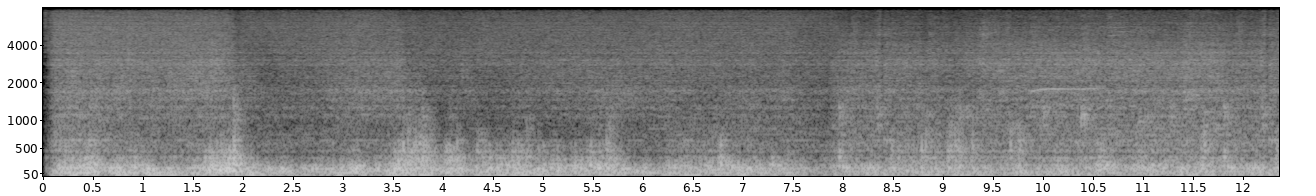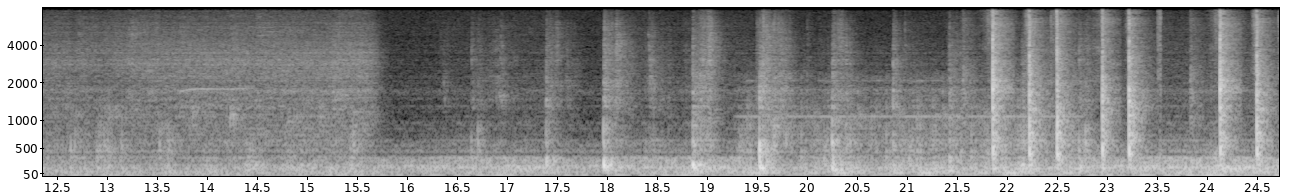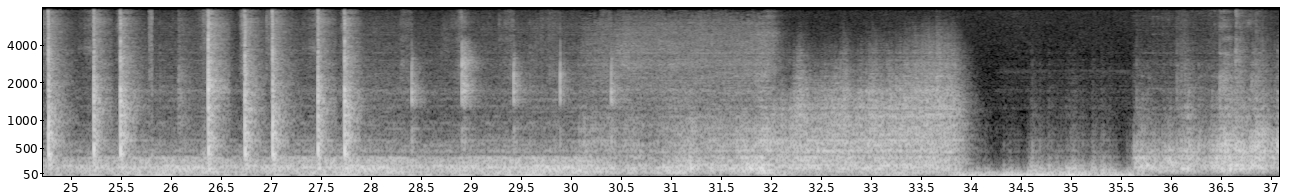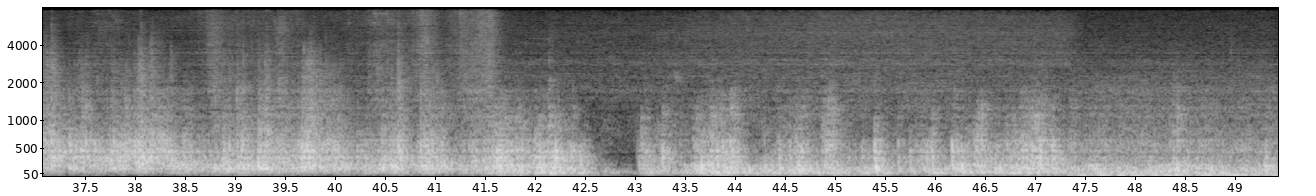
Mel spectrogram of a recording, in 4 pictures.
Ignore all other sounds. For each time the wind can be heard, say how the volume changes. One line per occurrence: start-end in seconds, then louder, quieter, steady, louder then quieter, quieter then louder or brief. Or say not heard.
0.0-49.3 louder.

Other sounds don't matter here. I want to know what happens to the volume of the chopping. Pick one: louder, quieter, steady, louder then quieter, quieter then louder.
quieter.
